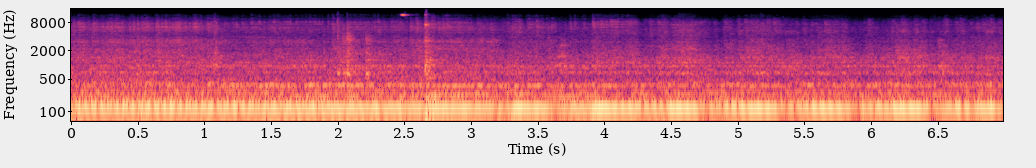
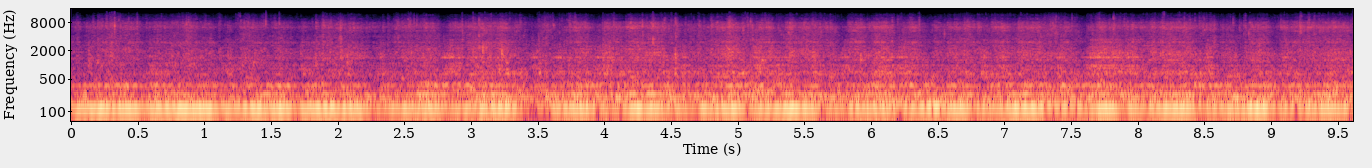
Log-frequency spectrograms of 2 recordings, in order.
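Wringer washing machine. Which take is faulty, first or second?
second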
